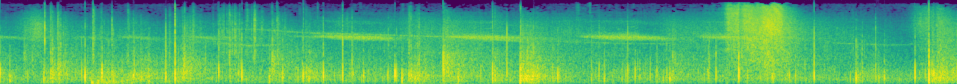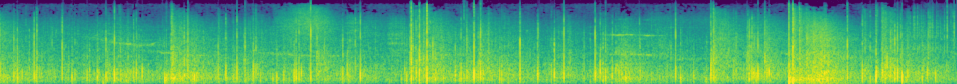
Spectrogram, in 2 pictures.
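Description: Fireworks display: a continuous run of sharp shell bursts and crackling, dozens of bangs, with a longer hissing burst about eleven seconds in. A few short high whistling tones come between about four and ten seconds in.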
